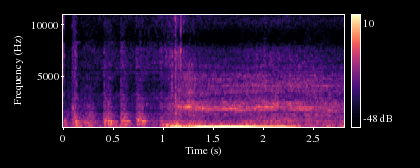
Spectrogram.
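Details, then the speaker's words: Engine not started in a while, cranks and catches with faint high squeal over idle for about a second; belt squeak on start-up, owner suspects water pump bearing (later alternator and pump replaced, squeak remained). "decided That is the water pump bearing making that noise."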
